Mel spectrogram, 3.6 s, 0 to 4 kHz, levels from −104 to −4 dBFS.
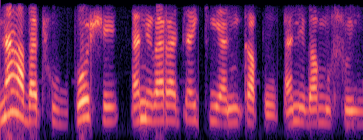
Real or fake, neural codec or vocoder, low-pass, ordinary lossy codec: real; none; 3.6 kHz; none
